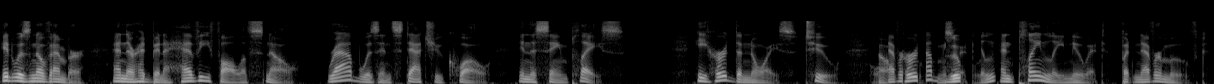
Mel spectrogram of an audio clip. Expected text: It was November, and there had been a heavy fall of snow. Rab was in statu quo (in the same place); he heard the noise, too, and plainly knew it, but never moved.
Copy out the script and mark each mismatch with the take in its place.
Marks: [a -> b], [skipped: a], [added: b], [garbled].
It was November, and there had been a heavy fall of snow. Rab was in statu quo (in the same place); he heard the noise, too, [garbled] and plainly knew it, but never moved.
